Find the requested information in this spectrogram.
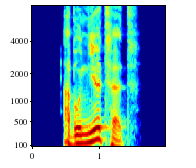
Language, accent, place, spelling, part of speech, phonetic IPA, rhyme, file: German, Germany, Berlin, abonniertet, verb, [abɔˈniːɐ̯tət], -iːɐ̯tət, De-abonniertet.ogg
- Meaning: inflection of abonnieren: 1. second-person plural preterite 2. second-person plural subjunctive II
